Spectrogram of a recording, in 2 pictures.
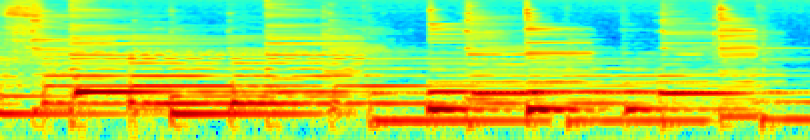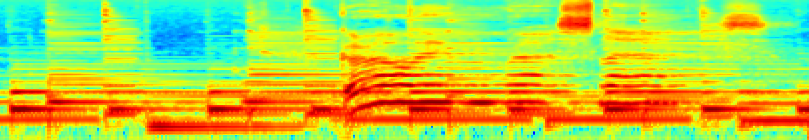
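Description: Acoustic guitar playing an instrumental passage of a folk song: a sequence of plucked, ringing notes over a moving bass line, with a brief rising glide about seven seconds in.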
